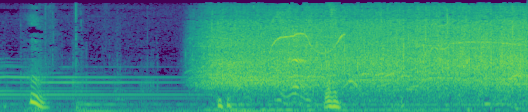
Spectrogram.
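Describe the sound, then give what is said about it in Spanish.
Audience applause bursts in after a brief stretch of voice and music. Many hands clap in a thick, steady wash that holds evenly for about five seconds. “¿cómo suenan las palmas de los chinos que están ahí encerrados? Salen un rato, aplauden y después regresan a la cueva.”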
